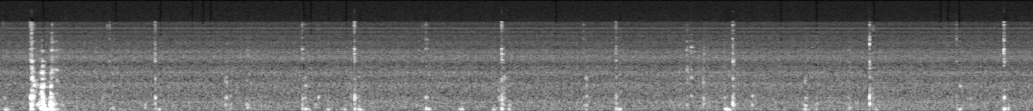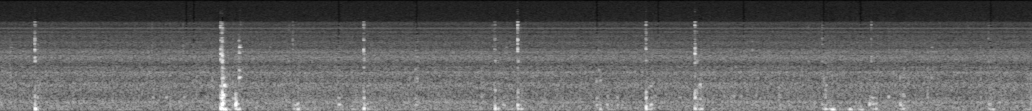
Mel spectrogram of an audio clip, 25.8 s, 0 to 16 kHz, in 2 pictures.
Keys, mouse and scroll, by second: 1.6 click, 3.9 click, 5.6 click, 7.5 click, 9.1-10.9 middle drag, 12.2 click, 13.6-15.9 drag, 16.8 click, 19.3 click, 21.1 click, 23.4 click, 25.4 click.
